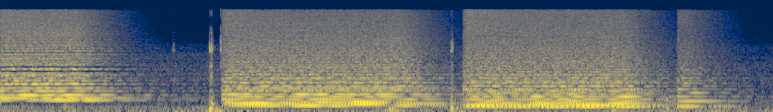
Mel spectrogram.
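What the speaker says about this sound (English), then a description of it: "it'll just come out as a unfiltered supersaw" Unfiltered supersaw synth lead from Native Instruments Massive with the filter off, a bright, buzzy sustained chord-like tone held for several seconds with a few sharp retriggered note changes, played alone.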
